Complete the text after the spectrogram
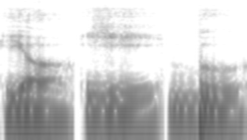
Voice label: "yoyibu", concat syllables; Affixing experiment

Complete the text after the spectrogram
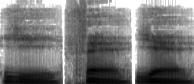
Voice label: "yitheye", concat syllables; Affixing experiment

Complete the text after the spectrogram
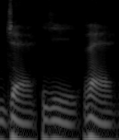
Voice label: "jeyire", concat syllables; Affixing experiment

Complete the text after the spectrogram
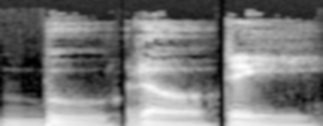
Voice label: "burori", concat syllables; Affixing experiment

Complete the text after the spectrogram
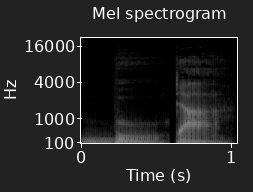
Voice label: "buta", concat syllables; Affixing experiment

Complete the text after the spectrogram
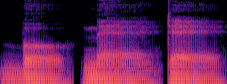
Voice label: "bomete", concat syllables; Affixing experiment

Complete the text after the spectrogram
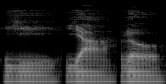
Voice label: "yiyaro", concat syllables; Affixing experiment

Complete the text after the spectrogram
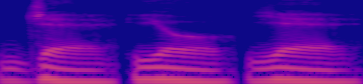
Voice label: "jeyoye", concat syllables; Affixing experiment

